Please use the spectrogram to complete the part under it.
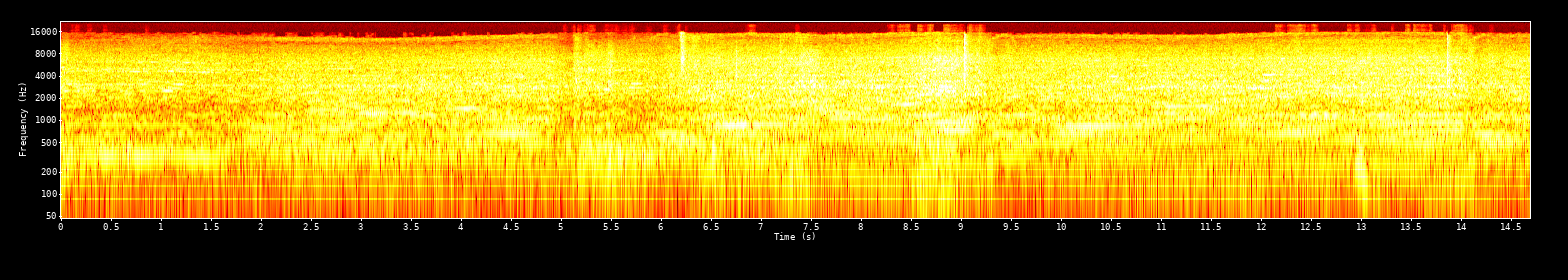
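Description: A race car in the sim racing game Le Mans Ultimate runs through the Porsche curves at Le Mans. Its engine drones loudly and continuously, with revs rising and falling through the bends, and brief sharp shift or kerb blips.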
